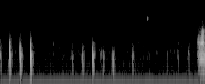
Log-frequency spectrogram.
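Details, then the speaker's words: Nursing health assessment demonstration: posterior chest percussion on a mannequin, finger tapping over the knuckle down each side; hollow resonant notes bilaterally, normal resonance (dullness could suggest pneumonia or mass). "i am getting resonant findings on both sides of the patient so resonance noted bilaterally"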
